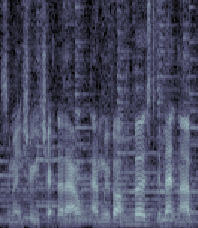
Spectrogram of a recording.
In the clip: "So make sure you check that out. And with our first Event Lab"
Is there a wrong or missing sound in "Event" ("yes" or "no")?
no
